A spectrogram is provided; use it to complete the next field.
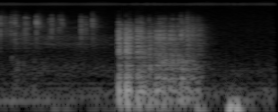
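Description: A quick clatter of dice tumbling across a hard surface, a burst of rattling clicks that settles within about a second, preceded by faint light tapping and ending with a soft thud.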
